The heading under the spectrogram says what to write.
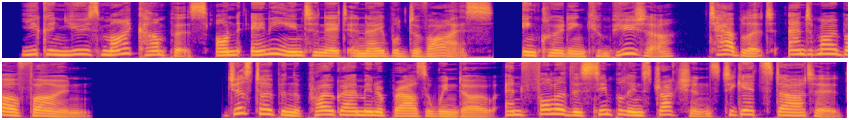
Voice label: explainer; voice realm; mycompass

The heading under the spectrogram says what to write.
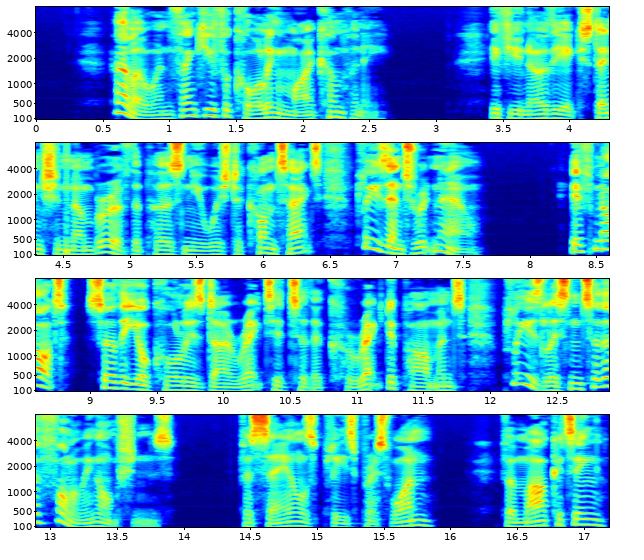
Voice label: Telephone

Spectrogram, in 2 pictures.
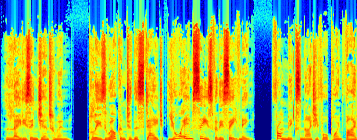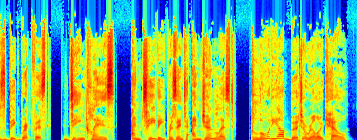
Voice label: Event Voice Over

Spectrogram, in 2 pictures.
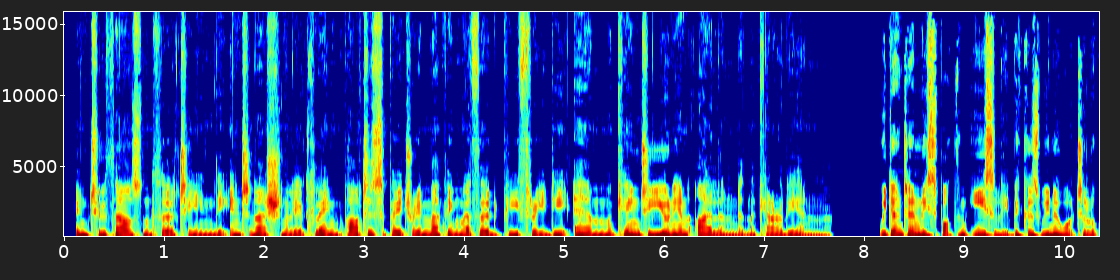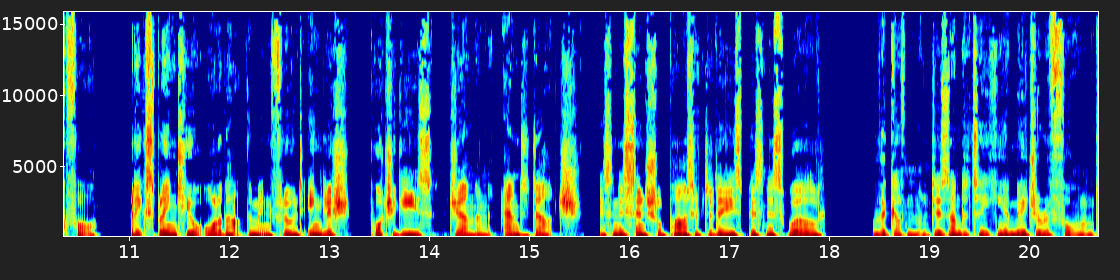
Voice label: Documentary

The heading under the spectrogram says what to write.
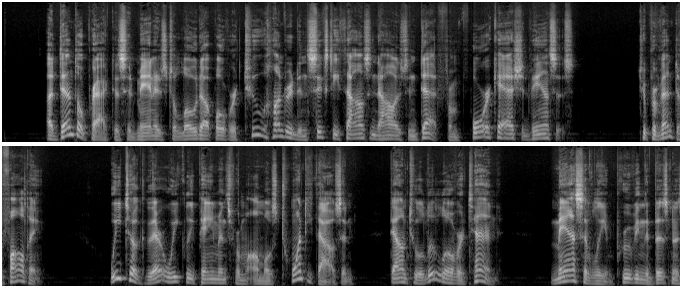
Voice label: Dry Studio

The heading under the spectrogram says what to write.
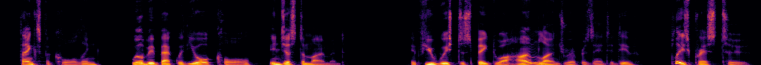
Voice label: IVR

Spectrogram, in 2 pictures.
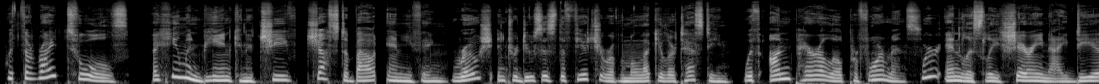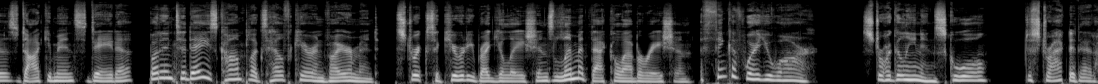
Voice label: Dry voice narration

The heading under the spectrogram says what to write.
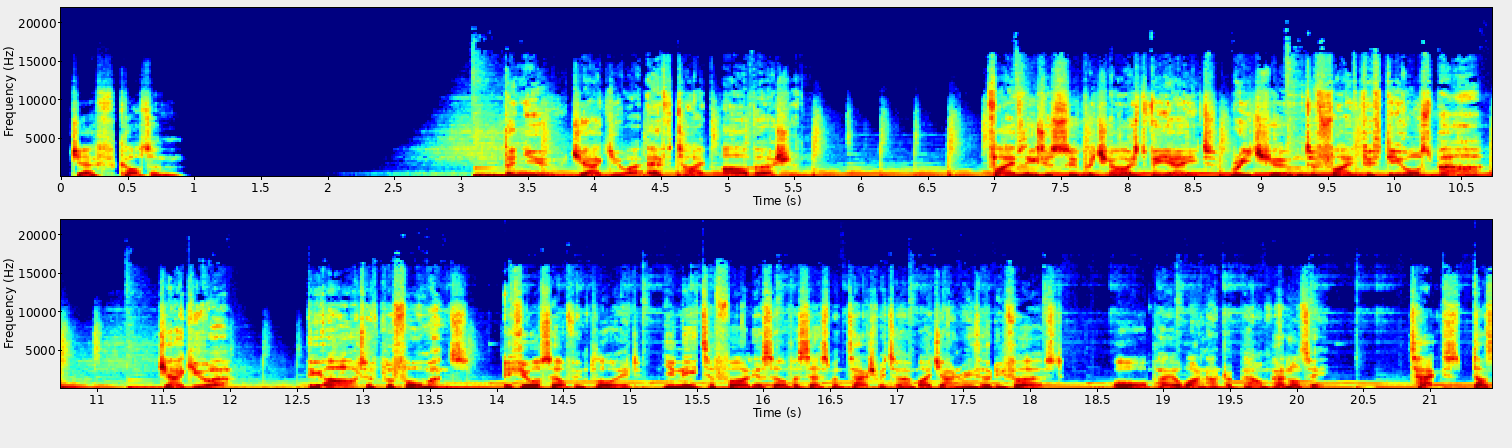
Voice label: Commercial Showreel

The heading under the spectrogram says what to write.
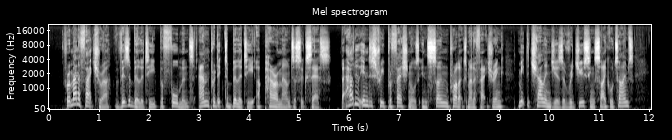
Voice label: explainer sewn industry

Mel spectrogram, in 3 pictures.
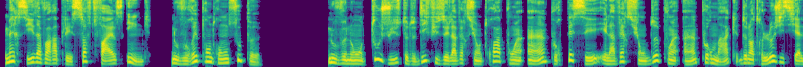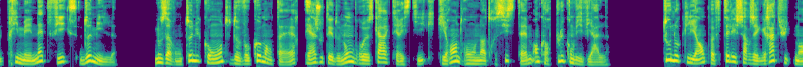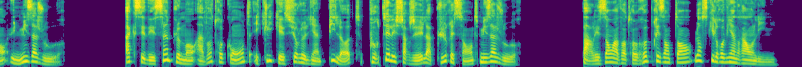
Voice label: French Music On Hold VO Sample

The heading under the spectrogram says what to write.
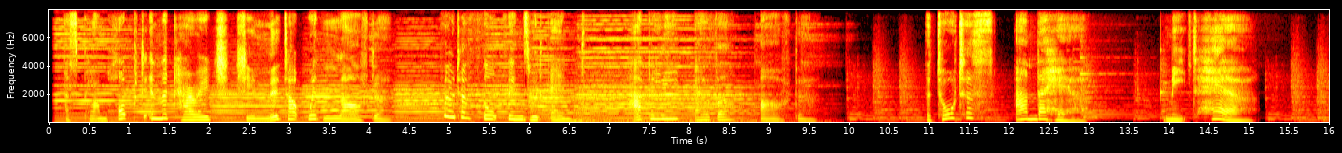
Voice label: Lovely Voice Childrens

